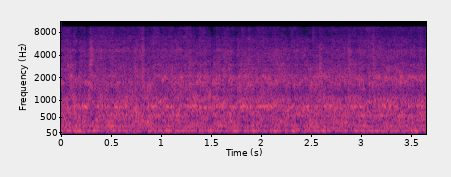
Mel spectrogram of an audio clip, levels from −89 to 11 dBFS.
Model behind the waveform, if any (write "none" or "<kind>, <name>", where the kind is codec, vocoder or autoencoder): codec, HILCodec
